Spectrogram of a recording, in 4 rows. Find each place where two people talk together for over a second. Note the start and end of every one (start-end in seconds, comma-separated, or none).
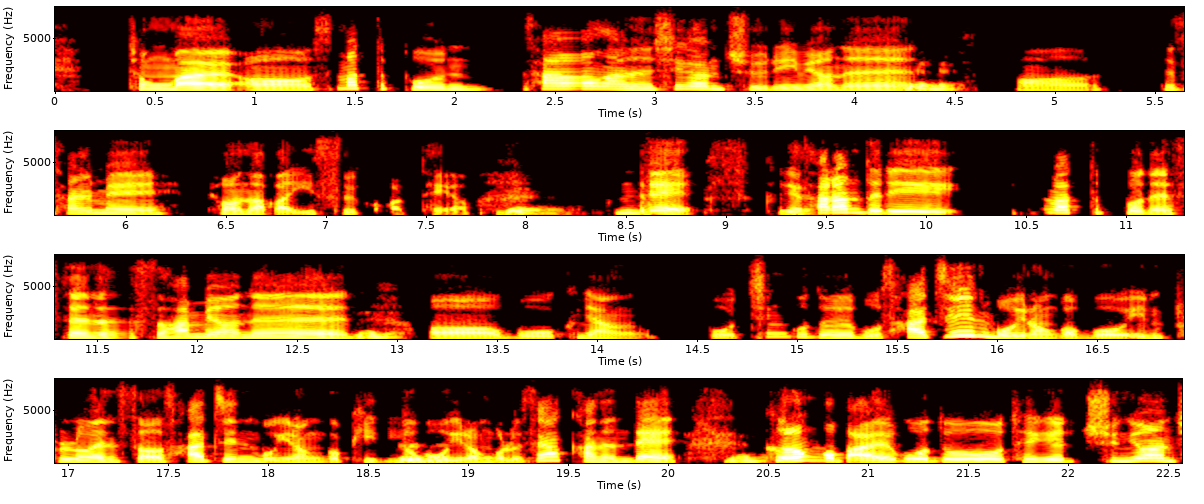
none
